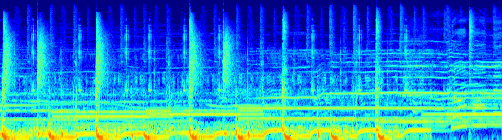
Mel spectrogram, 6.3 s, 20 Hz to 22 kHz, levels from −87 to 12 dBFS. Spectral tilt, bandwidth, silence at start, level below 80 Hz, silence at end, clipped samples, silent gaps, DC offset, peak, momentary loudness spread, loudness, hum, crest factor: -6 dB/octave; 17 kHz; 0 s; -22 dBFS; 0 s; under 0.1%; none; under 0.1%; -2 dBFS; 6 LU; -20 LUFS; none; 16 dB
